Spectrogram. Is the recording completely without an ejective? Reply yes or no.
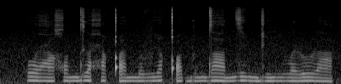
no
